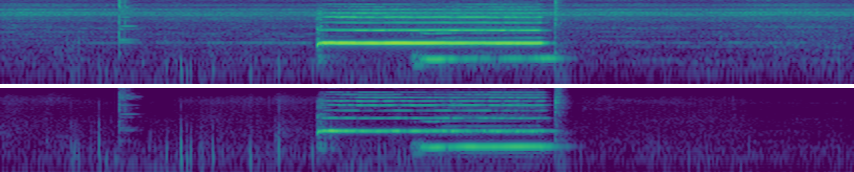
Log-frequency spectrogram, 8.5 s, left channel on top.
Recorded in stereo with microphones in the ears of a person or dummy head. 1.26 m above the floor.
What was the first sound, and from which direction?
A clink, 50° left (ahead or behind).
